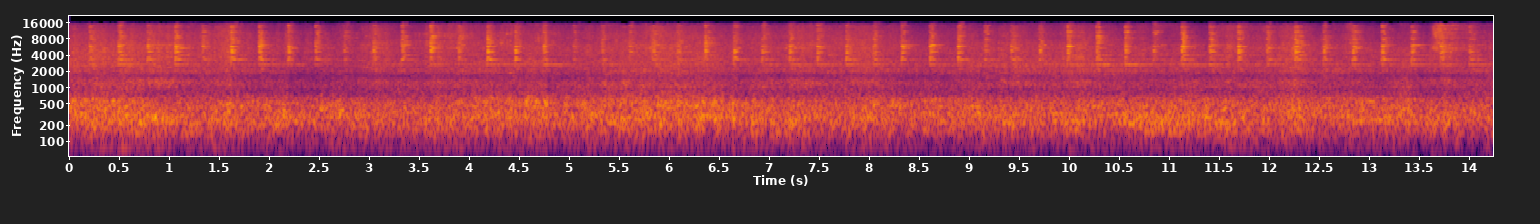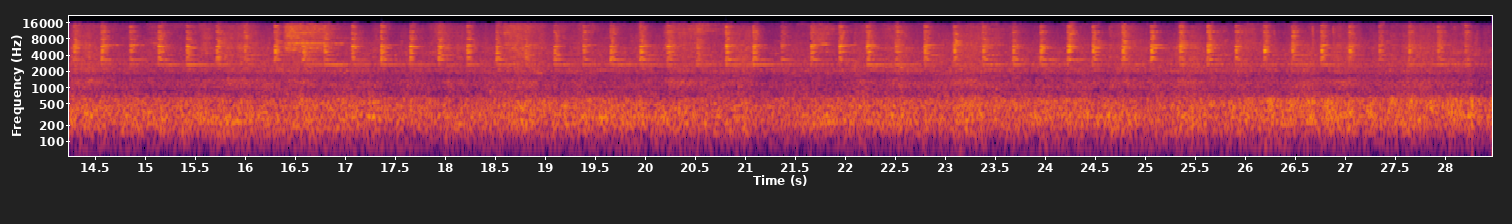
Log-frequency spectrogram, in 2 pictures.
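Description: Loaded autorack freight cars rolling past close by: a steady rumble of steel wheels on the rails.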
